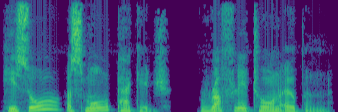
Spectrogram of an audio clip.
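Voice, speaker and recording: A man narrating a detective novel as an audiobook, with measured, dramatic storytelling. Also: on the high side, wildly swooping pitch, a little mellow, no echo, studio quality.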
